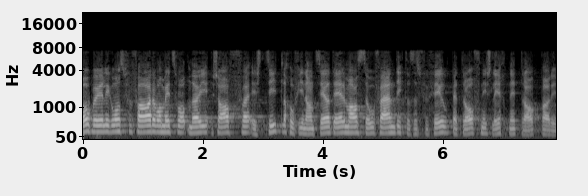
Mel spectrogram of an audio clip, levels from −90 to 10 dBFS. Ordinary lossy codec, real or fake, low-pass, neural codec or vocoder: MP3, 48 kbps; real; 7.2 kHz; none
